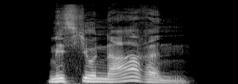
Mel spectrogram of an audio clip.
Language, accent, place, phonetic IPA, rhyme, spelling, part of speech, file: German, Germany, Berlin, [ˌmɪsi̯oˈnaːʁən], -aːʁən, Missionaren, noun, De-Missionaren.ogg
- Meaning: dative plural of Missionar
